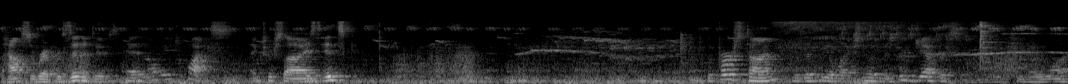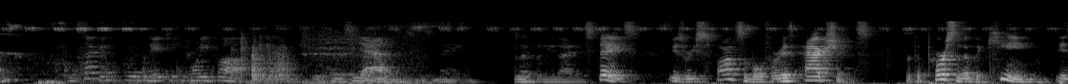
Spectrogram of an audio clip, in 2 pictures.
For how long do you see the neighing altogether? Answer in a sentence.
The neighing can be heard for 3 seconds in total.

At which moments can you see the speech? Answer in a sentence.
The speech can be heard from 0.0 to 3.6 s and from 7.0 to 21.3 s.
